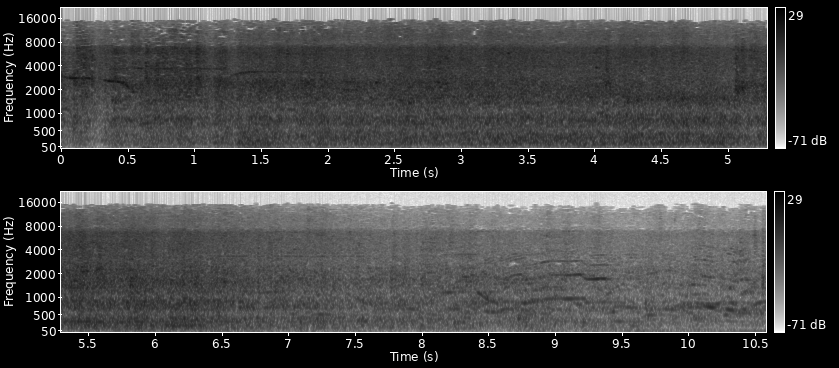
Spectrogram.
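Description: A four-storey building collapsing: a loud, steady rumble of falling masonry and debris that fades away over the last few seconds, with voices faintly behind it.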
